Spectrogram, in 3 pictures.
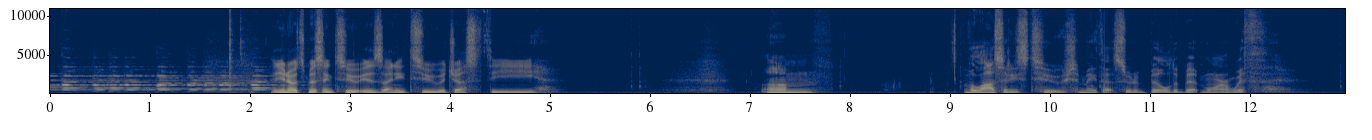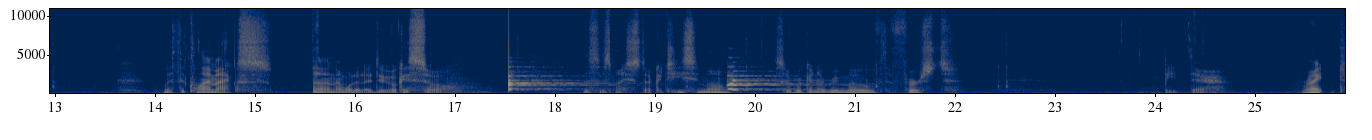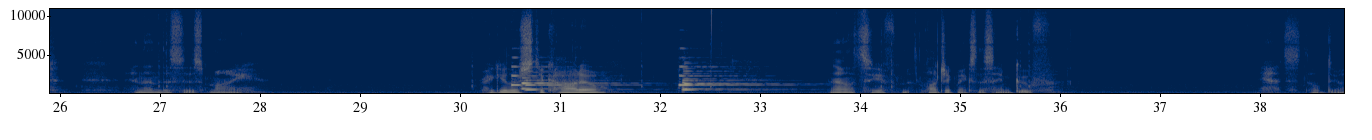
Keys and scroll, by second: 2.0 space.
